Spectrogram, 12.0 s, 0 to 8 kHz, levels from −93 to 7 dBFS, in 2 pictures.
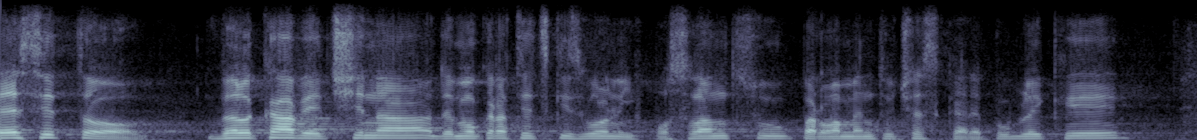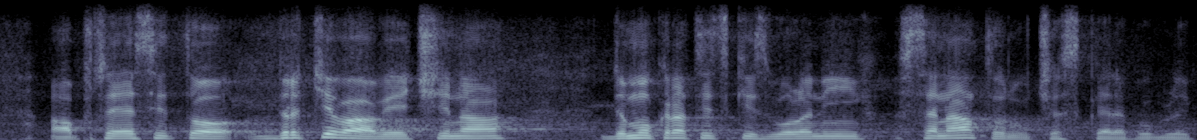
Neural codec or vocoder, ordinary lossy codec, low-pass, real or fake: none; Opus, 32 kbps; 7.2 kHz; real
